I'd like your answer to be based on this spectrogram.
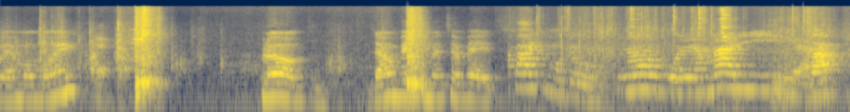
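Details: Young child speaking Portuguese, possibly with an adult nearby; child speech.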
